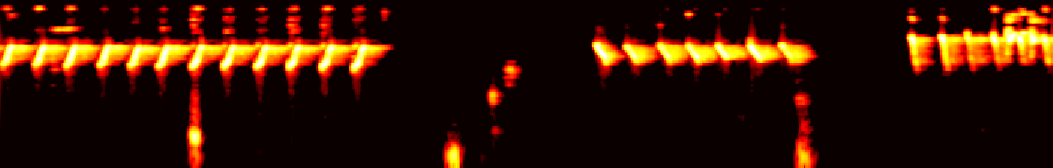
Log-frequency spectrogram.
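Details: Bar-winged prinia song, used as a lure and as tutor material for magpie-robins and leafbirds: rapid bursts of downslurred chirps, roughly four a second, in three separate runs with short silences and a few soft knocks between them.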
